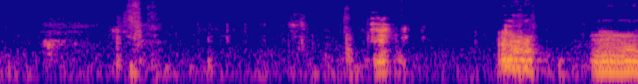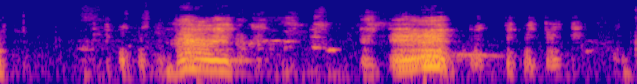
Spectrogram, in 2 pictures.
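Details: Domestic dog indoors making funny noises while playing, in a fairly tame session: rough, throaty growling bursts, mostly short and irregular, with two longer loud rumbles near the middle and quieter snuffles between.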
